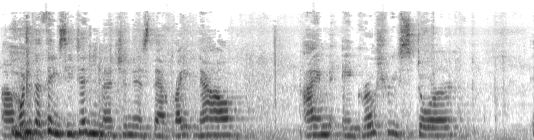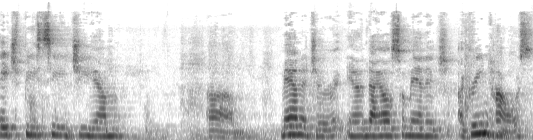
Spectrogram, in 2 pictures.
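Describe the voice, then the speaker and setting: A woman with a fairly high pitch and ordinary pitch variation speaks at a very slow pace with long, frequent pauses. Noticeable background noise and audible room echo are present. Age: 70s. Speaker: speaker, former pastor and grocery manager. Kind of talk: public talk. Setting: town hall with audience.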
